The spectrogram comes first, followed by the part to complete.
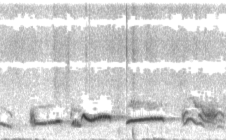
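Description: A songbird singing one continuous warbling phrase of high whistled notes that rise and fall in pitch, over a low rumble.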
